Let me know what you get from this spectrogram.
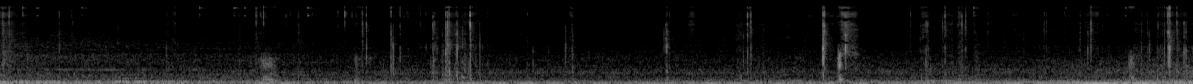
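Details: Quiet indoor room sounds with soft rustling, tapping clicks and low hum, no animal voice heard.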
